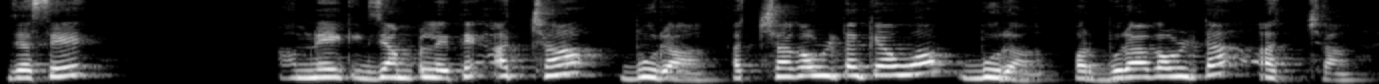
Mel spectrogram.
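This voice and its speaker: A woman teaching a Hindi vocabulary lesson to children, coaxing them with "hai na?" and spelling words out slowly. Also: sits high, lively intonation. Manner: coaxing, calls listeners beta, asks "hai na?".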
